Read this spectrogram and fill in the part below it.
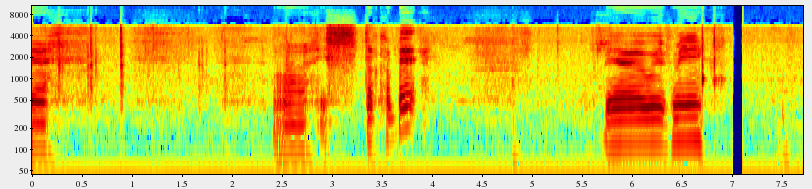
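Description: A piece of wood knocks and scrapes as it is handled.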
